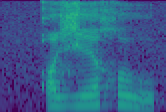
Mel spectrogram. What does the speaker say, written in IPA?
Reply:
qʼ ɒ ʑ e χ u

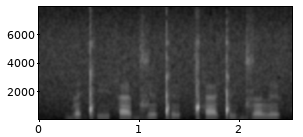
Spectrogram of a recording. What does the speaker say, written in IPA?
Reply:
b ɛ ǃʼ y h æ d͡z ʏ ǃ ʏ | ǃʰ æ ǃ y d͡z œ l ʏ

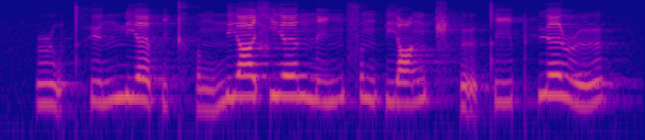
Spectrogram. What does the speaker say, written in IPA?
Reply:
ɻ ṵ˨˩ t̪ʰ y˧˥ n m j ɛ˥˩ p i˩ kʰ ɤ˩ ŋ n̪ j ä˥ ɕ j ɛ˥ n̪ i˧˥ ŋ s ʊ˧ ŋ p j ɑ˧˥ ŋ ʈ͡ʂʰ ɻ̩˨˩ t̪ i˧˥ pʰ ɥ ɛ˥ ɻ ɻ̩˧˥

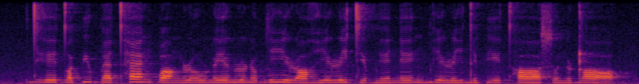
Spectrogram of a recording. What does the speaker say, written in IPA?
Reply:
dʱ eː d̪ ɒ pʲ u b æ t̪ʰ æ ŋ ɓ ɒː ŋ ɭ oː w ɳ eː ɳ ɭ o ɳ o b l iː ɭ ɒː ɦ iː ɭ i tʲ ɒ b eː n eː ŋ b iː ɭ i d̪ e pʲ eː t̪ʰ ɒː s u n u ɖ ɒː

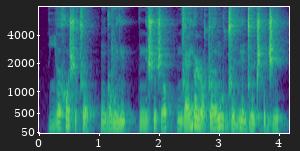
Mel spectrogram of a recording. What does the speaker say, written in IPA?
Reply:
ʎ ɜ x ɔ ʃ ʊ t͡s ɜ | ŋ ɡ ʌ v ə̃ zʲ ũ | nʲ ʌ ʃ ũ ʃ ʌ | n z æ j ʌ ɭ ɔ t ɜ ŋ u d͡z ə rʲ ə̃ d͡z ə̃ t͡ʃʼ ə d͡ʒ ɪ

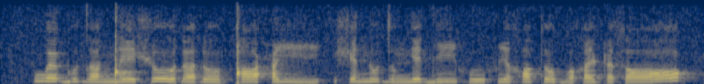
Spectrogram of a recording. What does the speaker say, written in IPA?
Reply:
w œ ɡ u d̪ ʌː ŋ͡ǃ eː ʃ oː ɗ ʌː ɗ oː ǃ ɔː ħ iː | ʃ ɛ n u d̪ o ŋ e d̪ iː f uː f i χ ɔ t̪ o b o χ eː ʈ ʌ s ɔː

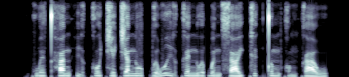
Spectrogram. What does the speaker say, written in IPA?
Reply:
k w ɛ̤˨˩ t̪ʰ a˧ n ʔ ḭ˧˥ ə̯ k o˨˦ t͡ɕ ɛ˧˩ t͡ɕ a˧ n v ə˨˩ p̚ ɣ ə̰˧˥ w ɣ ḭ˧˥ ə̯ k ɛ˧ n u˧ ə̯ ɓ ə˨˦ n s aː˨˦ j k e˦˥ k̚ t̪ ə˧ m k ɔ̤˨˩ ŋ k a˧˩˨ w

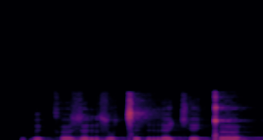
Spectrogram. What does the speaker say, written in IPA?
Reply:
ɓ ɪ˧˩ ʔ kʰ œ˩˧ z œ˥ r z o˩˧ ǀ ɪ˩˧ ʔ r ɛ˧˩ cʰ e˩˧ ǃ œ˥

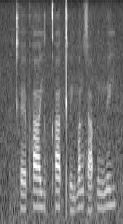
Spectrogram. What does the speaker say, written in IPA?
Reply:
kʰ ɛː˧ pʰ aː˥ j ʊ˨ k̚ t̪ʰ aː˥ t̚ kʰ e˨ j m ɐ˥ ŋ s aː˨˥ p̚ l ɪ˧ ŋ n̪ e˥ j

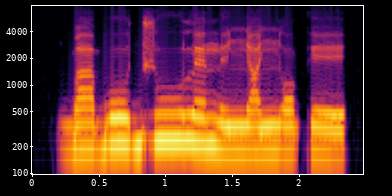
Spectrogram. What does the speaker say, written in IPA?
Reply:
ɡ͡b a˨ b oː˦ d͡ʒ uː˦ l ɛ˦ n ɪ˨ ɲ a˨ ɲ ɔ˨ k e˨

